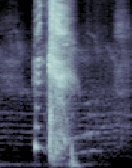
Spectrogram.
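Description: A brief in-breath followed by one sharp, hissing sneeze burst in a quiet room.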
